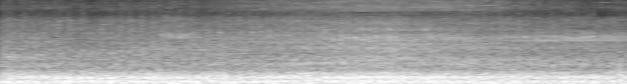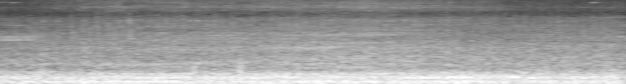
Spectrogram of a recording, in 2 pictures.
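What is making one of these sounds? A motorcycle engine idles with a low, steady rumble close by.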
